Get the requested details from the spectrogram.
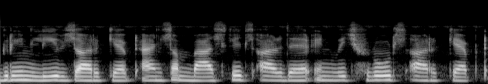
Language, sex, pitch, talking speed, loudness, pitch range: English, female, 185 Hz, 170 wpm, -15 LUFS, 180-195 Hz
